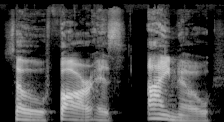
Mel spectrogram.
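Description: A man reading a story aloud, voicing a formal, composed male bodyguard in a deep, measured voice. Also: expressive, a bit bright, full character voice.

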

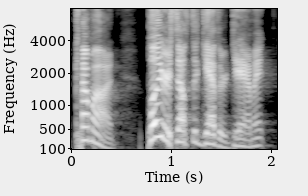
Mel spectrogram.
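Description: A man's voice: very high-pitched, fairly quick, bright, forceful tone, voice pushed up, exaggerated voice. A man voicing a desperate, urgent army sergeant on the run in an audiobook story. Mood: shaken, urgent. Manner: urgent, strained, commanding. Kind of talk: acted dialogue in audiobook narration.

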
